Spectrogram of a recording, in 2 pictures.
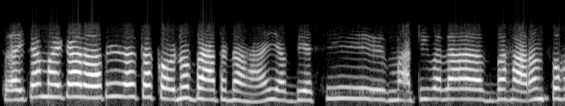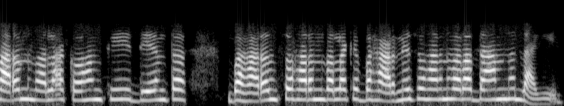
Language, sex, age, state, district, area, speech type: Maithili, female, 30-45, Bihar, Sitamarhi, urban, conversation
